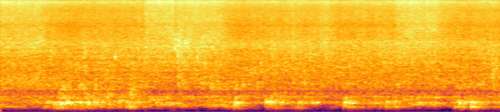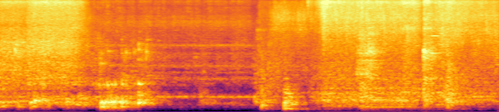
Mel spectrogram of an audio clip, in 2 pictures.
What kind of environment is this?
restroom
